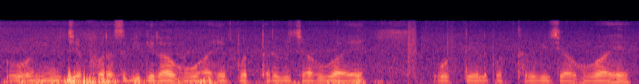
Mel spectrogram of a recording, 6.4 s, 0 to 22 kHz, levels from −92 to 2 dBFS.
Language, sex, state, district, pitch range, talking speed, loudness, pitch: Hindi, male, Uttar Pradesh, Saharanpur, 90-95 Hz, 160 wpm, -22 LUFS, 95 Hz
